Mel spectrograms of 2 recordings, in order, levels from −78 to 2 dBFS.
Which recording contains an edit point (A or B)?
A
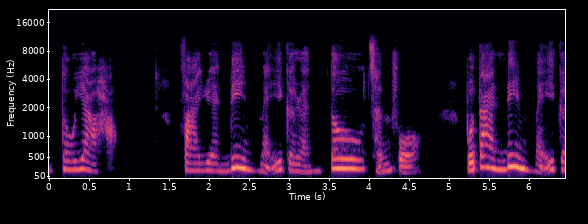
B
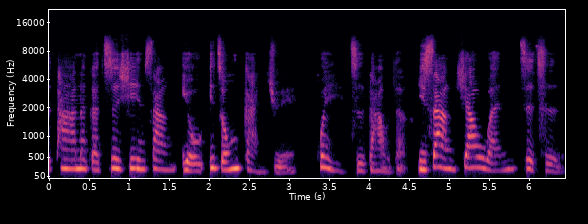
B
